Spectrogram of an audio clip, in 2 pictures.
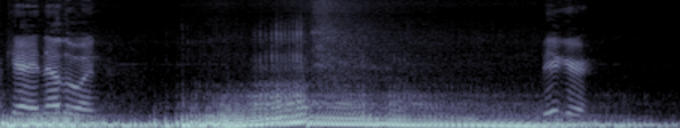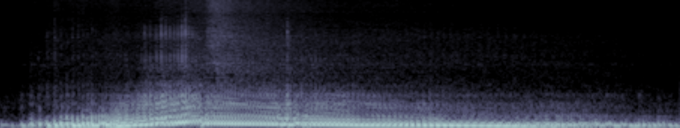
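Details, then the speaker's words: Stock, untuned Subaru WRX/STI, after fitting a Tial blow-off valve in place of the bypass valve: two sharp rev sweeps, each ending in loud pops and bangs on throttle close. Running rich, fuel smell; needs a tune for a blow-off valve. "yeah that was crazy it sounded great the pops the bangs not good for the engine though"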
